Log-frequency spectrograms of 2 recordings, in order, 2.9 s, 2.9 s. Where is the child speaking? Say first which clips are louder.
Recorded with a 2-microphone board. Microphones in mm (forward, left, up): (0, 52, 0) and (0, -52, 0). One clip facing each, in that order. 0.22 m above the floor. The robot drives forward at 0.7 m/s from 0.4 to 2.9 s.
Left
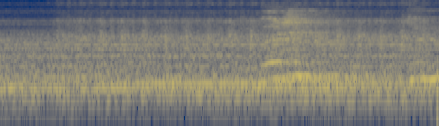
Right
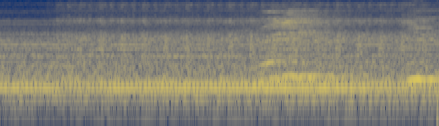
Right 3 dB; 40° right (ahead or behind), 5.5 m; by 2.8 s 50° right (ahead or behind), 5 m.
